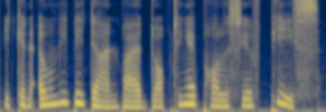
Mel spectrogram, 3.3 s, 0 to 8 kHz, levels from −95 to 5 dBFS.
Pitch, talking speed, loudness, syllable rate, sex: 190 Hz, 200 wpm, -17 LUFS, 5.5 syllables/s, female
